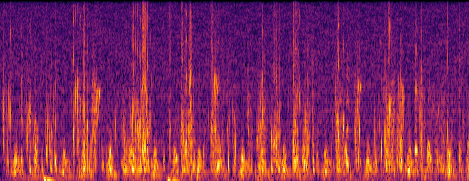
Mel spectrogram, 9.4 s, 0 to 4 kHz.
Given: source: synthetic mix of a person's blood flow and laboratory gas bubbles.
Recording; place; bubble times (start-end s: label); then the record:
Doppler ultrasound of blood flow; precordium
0.03-0.23 s: bubbles
0.40-1.17 s: bubbles
1.43-2.02 s: bubbles
2.29-2.37 s: bubbles
2.41-3.04 s: bubbles
3.25-3.32 s: bubbles
3.38-3.44 s: bubbles
3.60-3.92 s: bubbles
4.04-4.75 s: bubbles
4.94-5.06 s: bubbles
5.11-5.35 s: bubbles
5.39-5.65 s: bubbles
5.82-6.32 s: bubbles
6.58-7.01 s: bubbles
7.07-7.25 s: bubbles
7.45-8.11 s: bubbles
8.28-9.07 s: bubbles
9.17-9.29 s: bubbles
From the record:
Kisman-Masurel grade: 343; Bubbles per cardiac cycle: rolling drumbeat, 9 or more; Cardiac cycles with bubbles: 100%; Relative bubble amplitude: loud (0.450 to 0.775); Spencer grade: 3 (all of the cardiac periods contain showers or single bubble signals, but not dominating or overriding the cardiac motion signals); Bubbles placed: only in the low amplitude regions of the cardiac cycle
